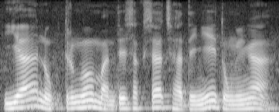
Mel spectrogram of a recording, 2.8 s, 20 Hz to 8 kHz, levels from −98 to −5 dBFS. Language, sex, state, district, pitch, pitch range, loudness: Garo, male, Meghalaya, West Garo Hills, 135 Hz, 120-155 Hz, -14 LUFS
